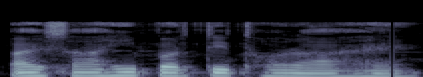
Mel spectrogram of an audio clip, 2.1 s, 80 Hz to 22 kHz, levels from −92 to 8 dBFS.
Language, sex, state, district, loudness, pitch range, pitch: Hindi, male, Bihar, Bhagalpur, -31 LUFS, 115-130 Hz, 130 Hz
